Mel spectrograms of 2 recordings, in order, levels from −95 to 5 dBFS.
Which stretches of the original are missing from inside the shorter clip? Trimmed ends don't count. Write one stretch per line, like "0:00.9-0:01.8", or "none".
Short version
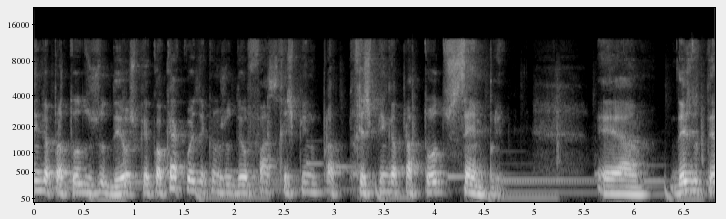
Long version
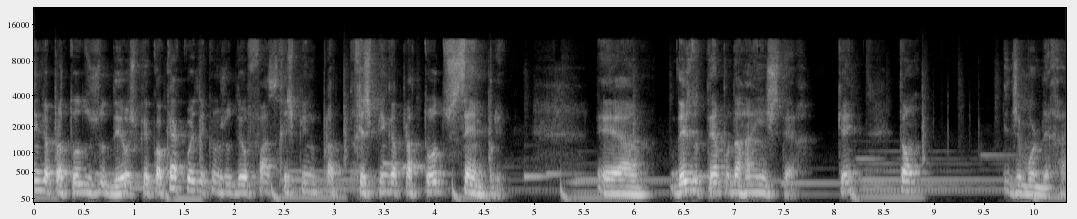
none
